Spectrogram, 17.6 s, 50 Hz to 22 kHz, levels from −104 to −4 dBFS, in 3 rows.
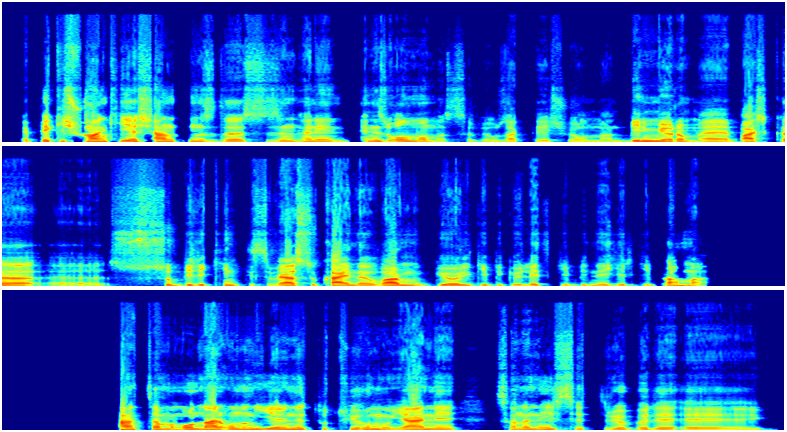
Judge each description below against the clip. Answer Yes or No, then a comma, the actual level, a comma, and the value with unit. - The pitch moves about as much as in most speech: No, wide, 7.4 semitones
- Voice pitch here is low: Yes, low, 115 Hz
